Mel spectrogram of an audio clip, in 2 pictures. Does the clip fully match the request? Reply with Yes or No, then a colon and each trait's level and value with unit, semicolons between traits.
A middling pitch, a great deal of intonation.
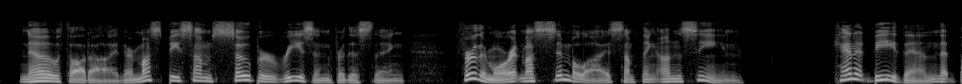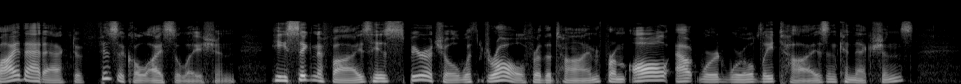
No: low, 120 Hz; wide, 8.2 semitones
